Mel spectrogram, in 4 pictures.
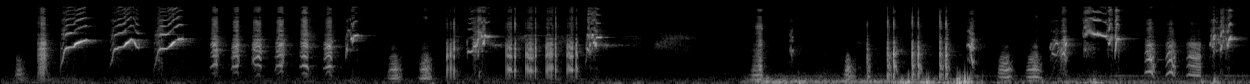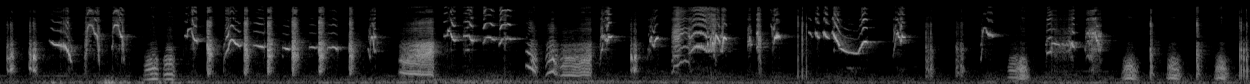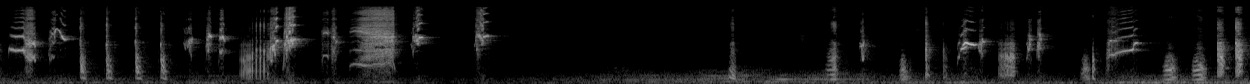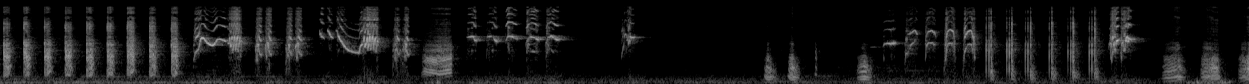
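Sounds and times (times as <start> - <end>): bird singing with clicks and squawks: 0.0 - 30.2, 32.3 - 44.1, 45.1 - 49.9.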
